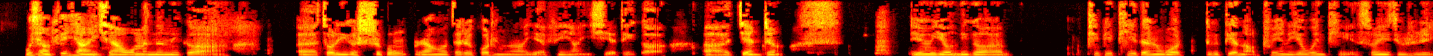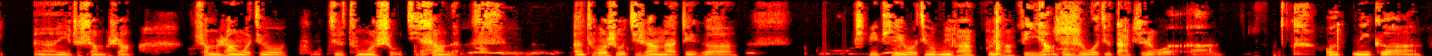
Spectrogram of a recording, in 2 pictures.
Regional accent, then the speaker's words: China; moved away as an adult; now in Los Angeles, United States; 我是来自那个中国大陆，原来在这个大陆的时候也是服侍教会，还有那个神学院，

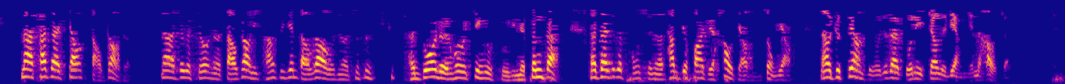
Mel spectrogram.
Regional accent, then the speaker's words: Taiwan; moved away as an adult; now in United States; 其实我是在台湾出生的外省第二代，我爸爸是江苏人。好，那我在台湾我是学日本料理，我不爱读书，所以我从小就学日本料理，然后就到美国去开店。

